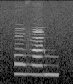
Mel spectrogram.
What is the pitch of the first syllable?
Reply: high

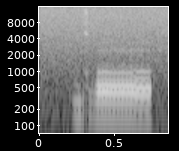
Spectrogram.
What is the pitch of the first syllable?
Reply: low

